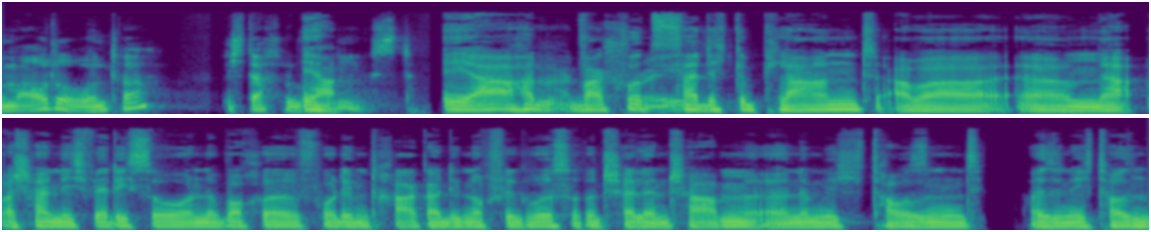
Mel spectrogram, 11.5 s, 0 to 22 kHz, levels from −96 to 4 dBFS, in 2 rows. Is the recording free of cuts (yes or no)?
no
